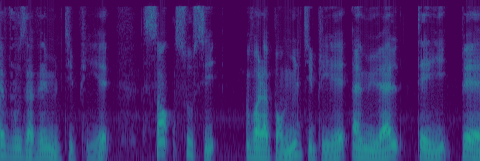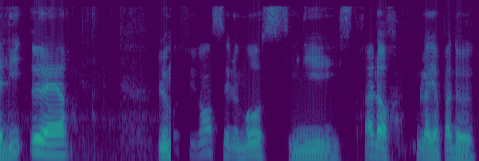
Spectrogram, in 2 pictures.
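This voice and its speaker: A man's voice: medium pitch, a little mellow, highs cut off. A man teaching a spelling lesson, patiently spelling out each word letter by letter.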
